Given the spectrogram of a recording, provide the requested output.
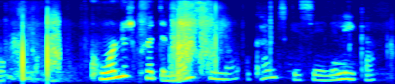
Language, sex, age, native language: Icelandic, female, 13, Icelandic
